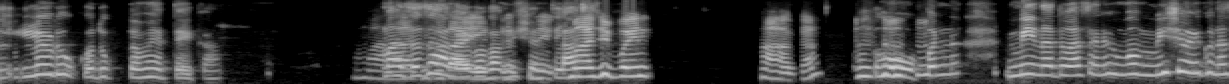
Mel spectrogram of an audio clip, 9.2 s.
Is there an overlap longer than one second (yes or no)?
yes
